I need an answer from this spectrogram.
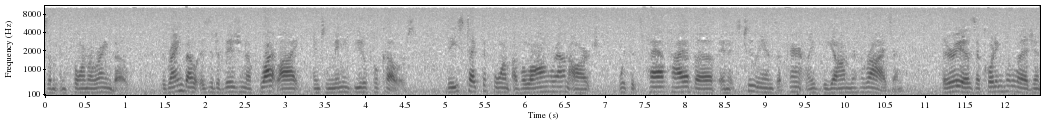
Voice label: kentucky, dialects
